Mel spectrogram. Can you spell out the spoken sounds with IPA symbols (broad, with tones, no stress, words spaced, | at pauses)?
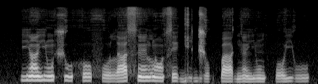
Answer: jã˦jũ˦˨ ʃu˧ho˧ fo˨la˨˦sɛ̃˦ lɔ̃˦se˦˨ɡi˧d͡ʒo˨ k͡pa˨ɡɛ̃˨jũ˨ k͡po˨˦ ju˧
